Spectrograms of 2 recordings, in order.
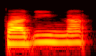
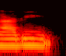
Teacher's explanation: la pérdida de la f se convierte una h en el español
